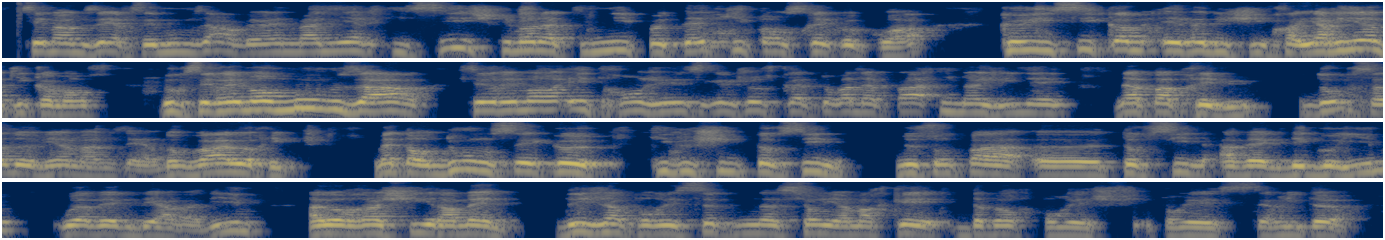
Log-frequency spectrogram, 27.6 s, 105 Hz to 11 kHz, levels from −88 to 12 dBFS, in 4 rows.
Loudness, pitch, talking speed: -22 LUFS, 195 Hz, 190 wpm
